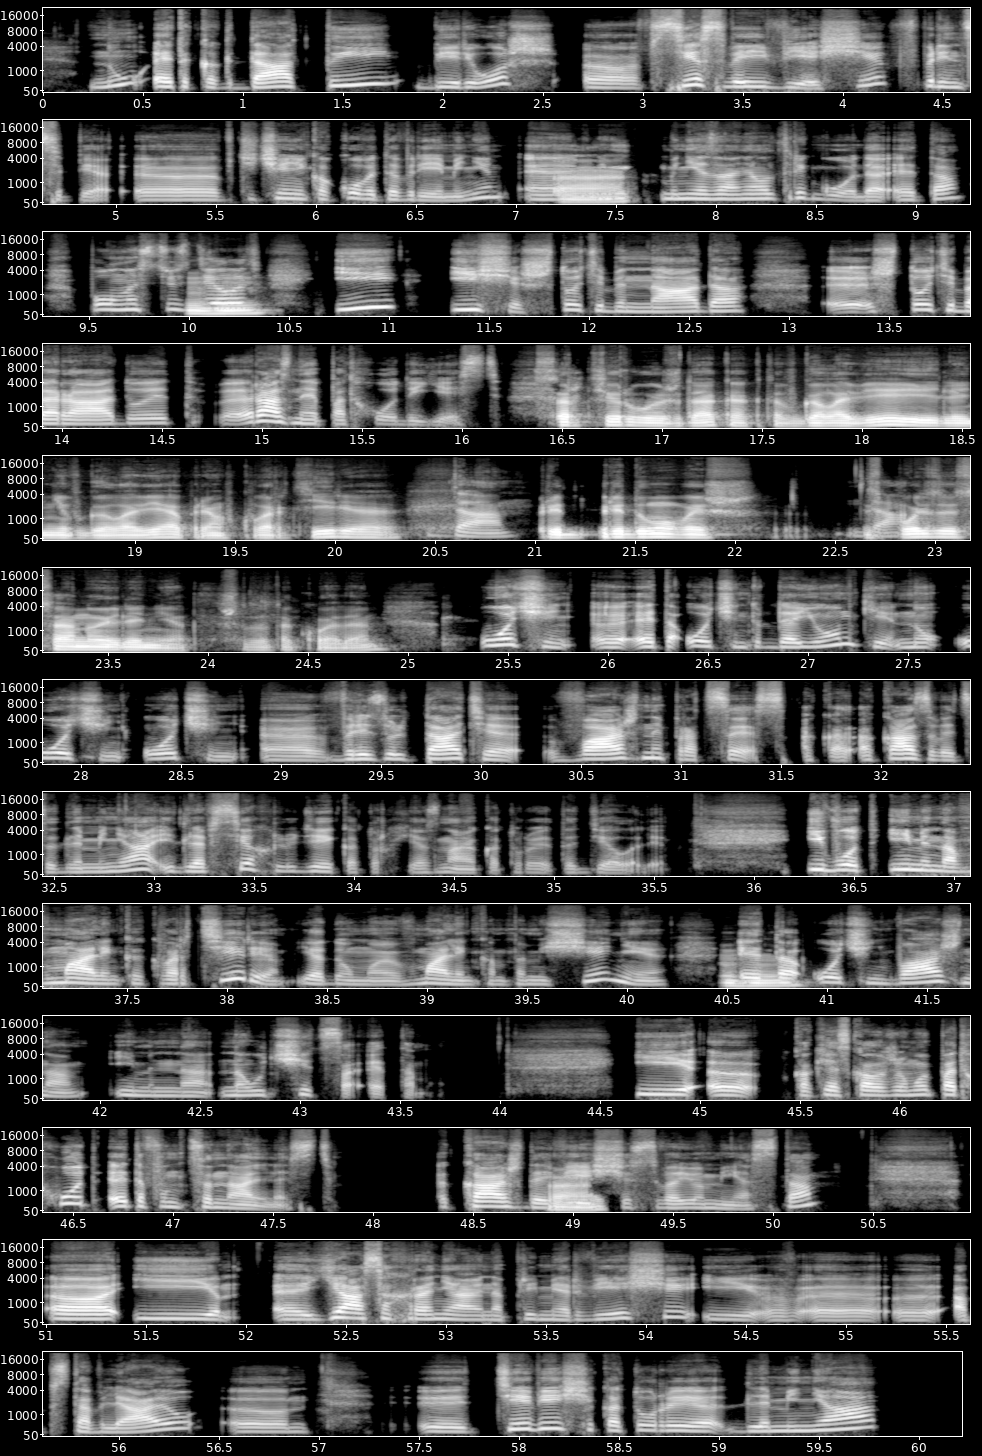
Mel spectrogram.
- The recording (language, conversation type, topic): Russian, podcast, Как вы организуете пространство в маленькой квартире?
- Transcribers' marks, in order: other noise; tapping; other background noise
